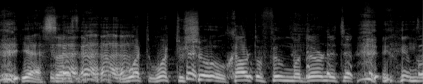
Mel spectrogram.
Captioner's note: laughs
